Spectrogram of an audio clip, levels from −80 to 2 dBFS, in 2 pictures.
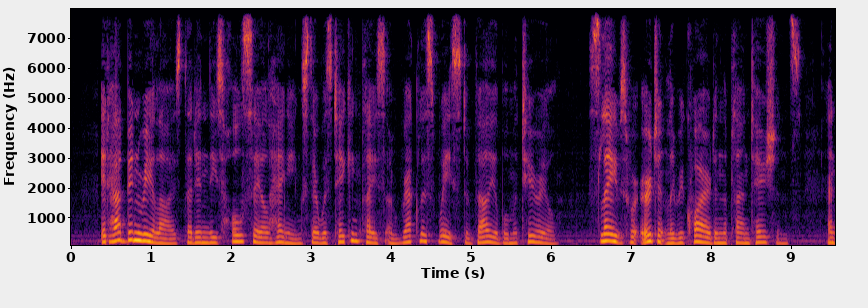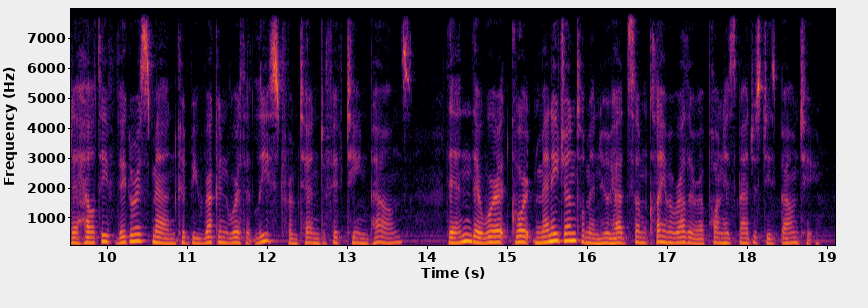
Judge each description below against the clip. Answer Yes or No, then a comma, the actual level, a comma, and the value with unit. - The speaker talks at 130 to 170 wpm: No, average, 185 wpm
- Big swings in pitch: No, average, 3.4 semitones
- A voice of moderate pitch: Yes, medium, 175 Hz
